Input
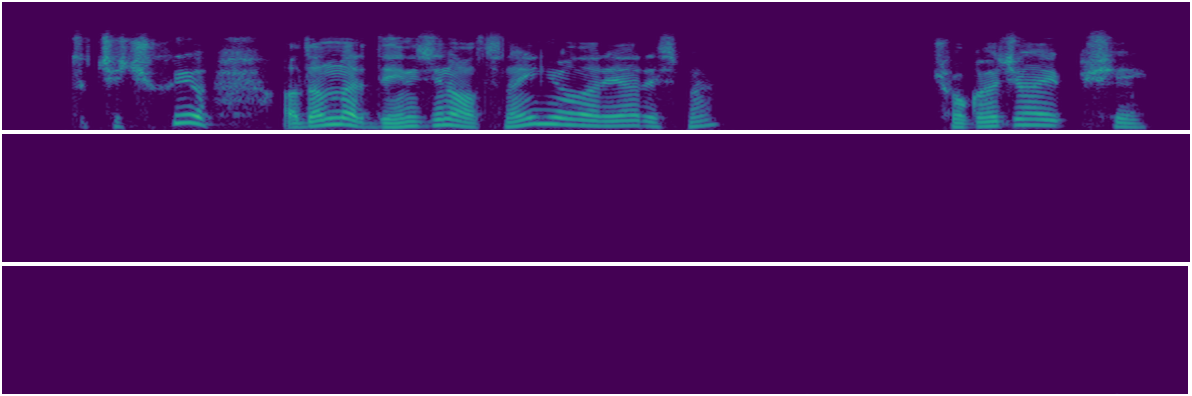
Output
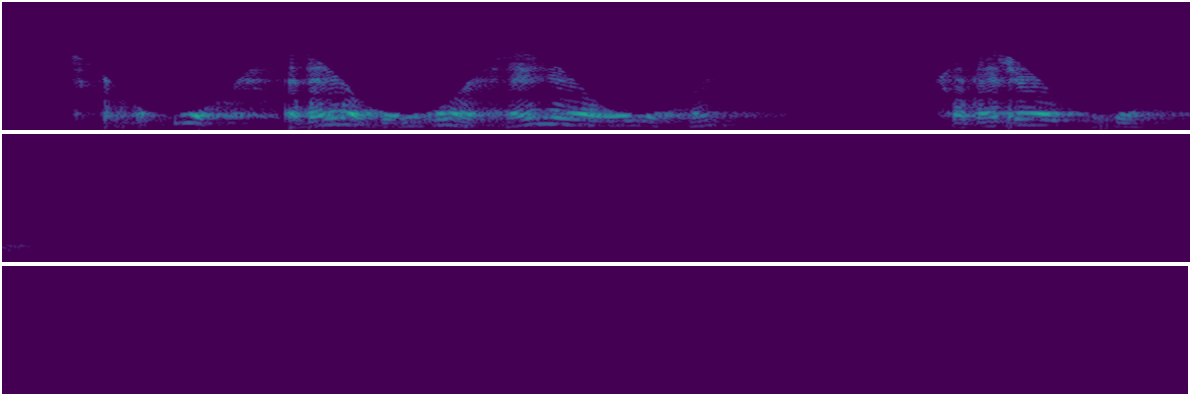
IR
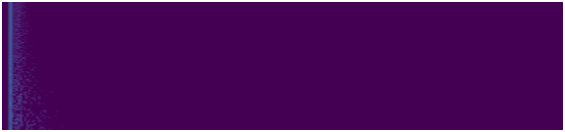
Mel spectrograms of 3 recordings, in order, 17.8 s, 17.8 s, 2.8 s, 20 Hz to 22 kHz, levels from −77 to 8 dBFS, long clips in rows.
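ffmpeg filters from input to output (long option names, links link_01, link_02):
-filter_complex "[0:a]aeval=exprs='0.316*(cos(1*acos(clip(val(0)/0.316,-1,1)))-cos(1*PI/2))+0.158*(cos(4*acos(clip(val(0)/0.316,-1,1)))-cos(4*PI/2))':channel_layout=same,asplit=3[link_01][link_02][link_03];[link_01]bandpass=frequency=530:width_type=q:width=8,volume=0dB[link_04];[link_02]bandpass=frequency=1840:width_type=q:width=8,volume=-6dB[link_05];[link_03]bandpass=frequency=2480:width_type=q:width=8,volume=-9dB[link_06];[link_04][link_05][link_06]amix=inputs=3:normalize=0[link_07];[1:a]atrim=start_sample=2205[link_08];[link_07][link_08]afir=irnorm=-1:irlink=0,afftfilt=real='re*lt(b*sr/1024,460*pow(4600/460,0.5+0.5*sin(2*PI*0.86*pts/sr)))':imag='im*lt(b*sr/1024,460*pow(4600/460,0.5+0.5*sin(2*PI*0.86*pts/sr)))':win_size=1024:overlap=0.75,volume=2.5dB"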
